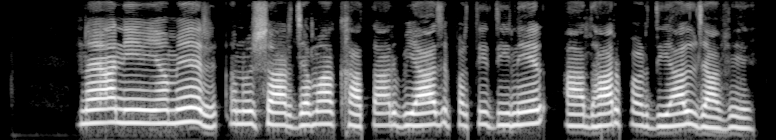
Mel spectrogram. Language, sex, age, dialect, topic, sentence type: Magahi, female, 25-30, Northeastern/Surjapuri, banking, statement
